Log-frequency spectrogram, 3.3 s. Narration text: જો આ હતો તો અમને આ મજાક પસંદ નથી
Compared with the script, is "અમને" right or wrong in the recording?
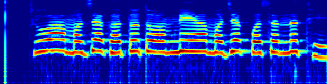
right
